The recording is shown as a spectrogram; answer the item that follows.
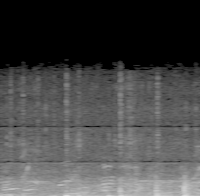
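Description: A horse cantering on sand arena footing: three dull hoofbeat thuds a little over half a second apart.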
